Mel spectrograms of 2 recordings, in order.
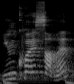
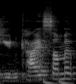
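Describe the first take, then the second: First: The second syllable starts with a kw sound. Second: The second syllable starts with a plain k sound. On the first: The speaker calls it right. "Quai is probably a more correct pronunciation" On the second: The speaker calls it wrong. "I generally thought it was Yunkai Summit"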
